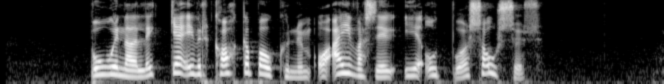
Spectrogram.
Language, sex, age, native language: Icelandic, female, 18-19, Icelandic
